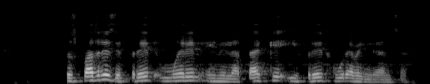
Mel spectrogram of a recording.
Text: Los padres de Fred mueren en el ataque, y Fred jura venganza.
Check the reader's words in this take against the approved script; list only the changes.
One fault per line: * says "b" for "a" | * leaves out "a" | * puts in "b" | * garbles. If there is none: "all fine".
all fine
